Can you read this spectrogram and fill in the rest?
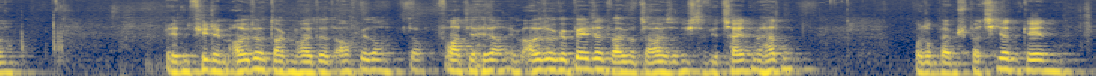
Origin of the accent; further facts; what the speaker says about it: Chemnitz, Saxony, Germany; ganz spät abend kam eine Taxe aus meiner Heimatstadt Chemnitz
